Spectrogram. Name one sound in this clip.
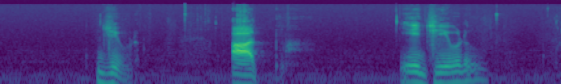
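An elderly man chants slowly and calmly into a microphone, with long pauses.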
